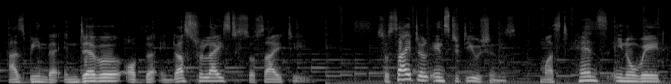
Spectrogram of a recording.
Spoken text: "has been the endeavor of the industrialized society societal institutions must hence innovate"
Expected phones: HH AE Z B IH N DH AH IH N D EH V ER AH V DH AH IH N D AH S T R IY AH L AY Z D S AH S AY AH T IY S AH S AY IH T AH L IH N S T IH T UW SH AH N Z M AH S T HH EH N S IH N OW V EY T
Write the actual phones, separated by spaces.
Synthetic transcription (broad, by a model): HH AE Z B IH N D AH IH N D EH V ER AH V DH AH IH N D AH S T R IY AH L AY Z D S AH S AY AH T IY S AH S AY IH T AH L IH N S T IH T UW SH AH N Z M AH S T HH EH N S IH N OW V EY T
